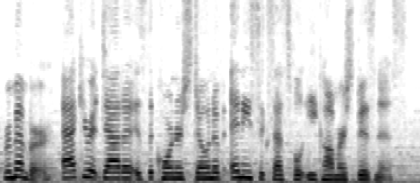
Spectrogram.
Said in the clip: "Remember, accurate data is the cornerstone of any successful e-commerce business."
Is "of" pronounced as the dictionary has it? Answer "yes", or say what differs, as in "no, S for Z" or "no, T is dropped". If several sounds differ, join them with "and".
yes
